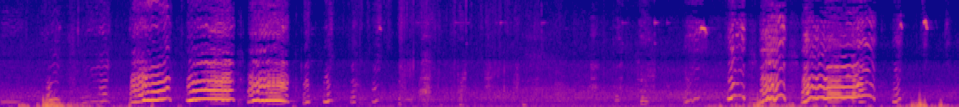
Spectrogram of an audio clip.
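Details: Over-excited two-year-old cream male Shiba Inu at a dog park: bursts of loud, bending, harmonic yodel-like wails in groups of three, a quieter stretch of soft whimpers, then another yodelling burst, with some human voices.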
